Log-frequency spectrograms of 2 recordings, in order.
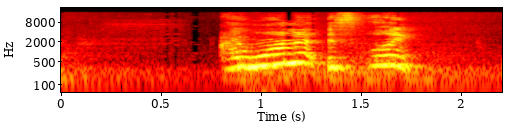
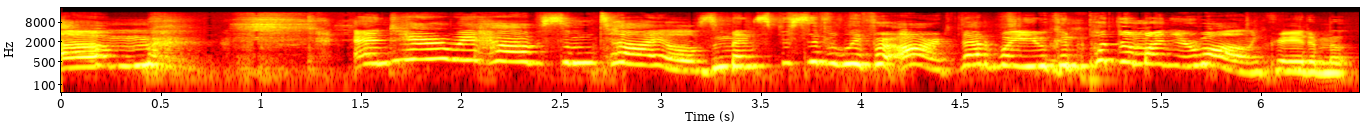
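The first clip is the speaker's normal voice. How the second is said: higher-pitched mock sales presenter; advertising pitch; 5 semitones higher than usual. Friend improvising an ad for tiles, presenter voice. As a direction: present it like a TV product demo. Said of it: "Advertise the item nearest to you".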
